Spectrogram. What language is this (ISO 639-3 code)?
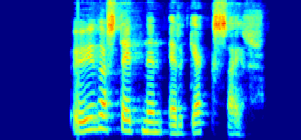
isl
